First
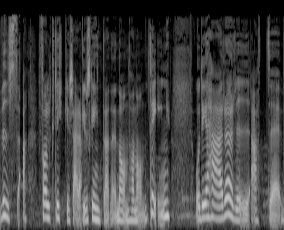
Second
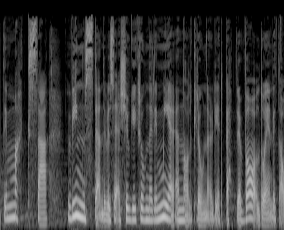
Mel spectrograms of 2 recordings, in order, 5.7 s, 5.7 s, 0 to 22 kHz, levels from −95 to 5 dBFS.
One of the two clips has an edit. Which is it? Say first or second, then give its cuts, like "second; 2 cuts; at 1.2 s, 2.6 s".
first; 1 cut; at 1.6 s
